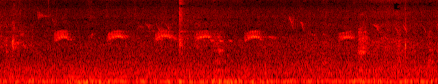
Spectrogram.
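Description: A bird repeating a short chirp, about seven times at roughly two a second, over a steady low background rumble.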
